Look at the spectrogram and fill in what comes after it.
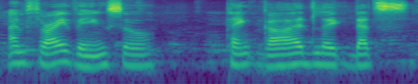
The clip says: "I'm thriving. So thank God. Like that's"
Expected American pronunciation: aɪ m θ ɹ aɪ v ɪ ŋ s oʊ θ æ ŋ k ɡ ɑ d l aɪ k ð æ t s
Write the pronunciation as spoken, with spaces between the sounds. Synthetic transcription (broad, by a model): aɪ m θ ɹ aɪ v ɪ ŋ s oʊ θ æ ŋ k ɡ ɑ d l aɪ k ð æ t s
